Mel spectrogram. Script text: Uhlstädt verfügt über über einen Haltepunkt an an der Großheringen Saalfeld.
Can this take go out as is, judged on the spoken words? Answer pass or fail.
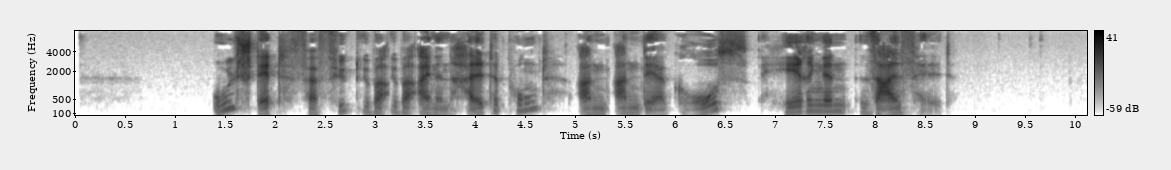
pass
